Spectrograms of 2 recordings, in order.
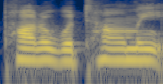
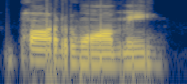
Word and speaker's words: Pottawatomie: And the Pottawatomie County Sheriff's Office, did I even say that right? Arctic, Pottawatomie, is that how you say it? It's Potawatomi.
